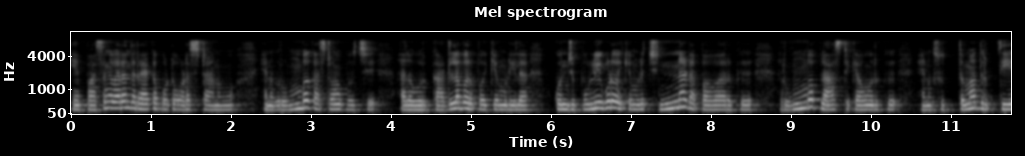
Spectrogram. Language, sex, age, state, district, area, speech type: Tamil, female, 30-45, Tamil Nadu, Ariyalur, rural, spontaneous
